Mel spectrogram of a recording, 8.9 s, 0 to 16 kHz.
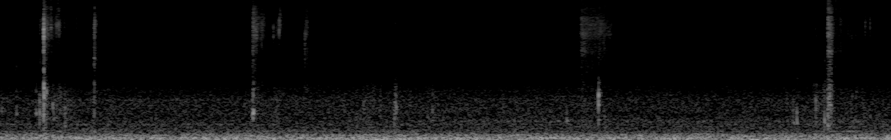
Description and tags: Water Splashes on cement FF235
Water liquid splash splat spill on cement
